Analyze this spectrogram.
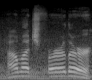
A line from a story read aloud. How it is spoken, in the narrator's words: He yelled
